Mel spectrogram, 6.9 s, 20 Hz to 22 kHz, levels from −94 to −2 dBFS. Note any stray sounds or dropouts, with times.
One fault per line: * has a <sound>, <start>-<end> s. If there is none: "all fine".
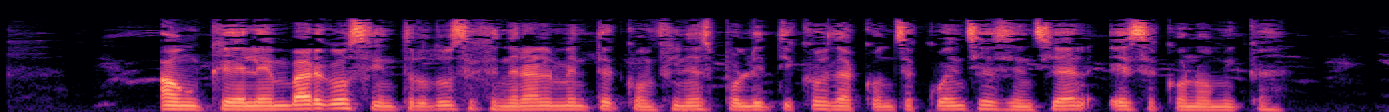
all fine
